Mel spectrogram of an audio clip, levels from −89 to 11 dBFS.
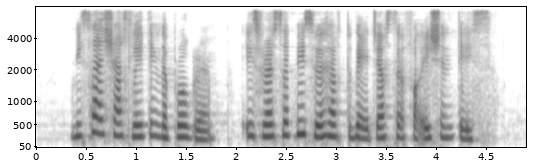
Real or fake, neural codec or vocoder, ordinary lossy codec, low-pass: fake; codec, 16 kHz in and 24 kHz out, 1.1 kbps, FireRedTTS-2 codec; none; 7.2 kHz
